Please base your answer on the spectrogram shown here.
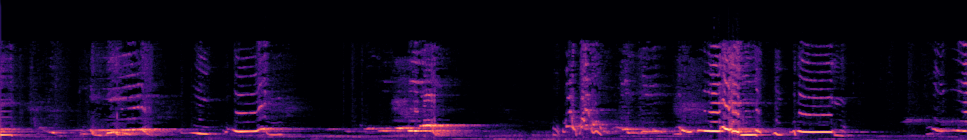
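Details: Black-naped oriole singing vigorously, kept as a tutor bird to prompt reluctant orioles into song: fluty, mid-pitched whistled phrases with sliding notes, interspersed with harsh nasal squawks, in short bursts separated by brief pauses.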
